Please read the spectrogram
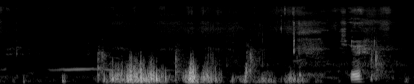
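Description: Loose, gravelly dirt being scraped and brushed aside by hand, a gritty rasp lasting about a second and a half, then a few smaller scuffs. A short spoken "Okay" near the end.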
